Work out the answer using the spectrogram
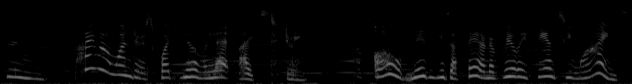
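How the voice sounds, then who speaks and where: A woman voicing a tiny chirpy girl companion who speaks of herself in third person, with a high squeaky voice. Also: sing-song, normal speed. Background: game music.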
